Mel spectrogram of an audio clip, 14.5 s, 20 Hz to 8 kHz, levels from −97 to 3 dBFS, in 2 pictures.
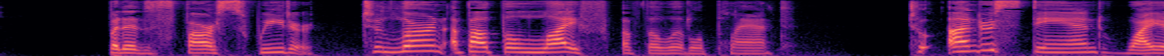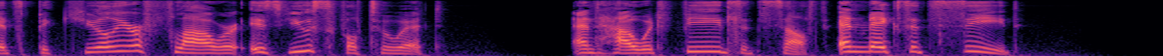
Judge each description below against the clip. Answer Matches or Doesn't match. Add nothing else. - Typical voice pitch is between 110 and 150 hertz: Doesn't match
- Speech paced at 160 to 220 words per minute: Doesn't match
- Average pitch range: Doesn't match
